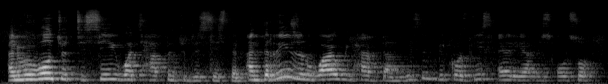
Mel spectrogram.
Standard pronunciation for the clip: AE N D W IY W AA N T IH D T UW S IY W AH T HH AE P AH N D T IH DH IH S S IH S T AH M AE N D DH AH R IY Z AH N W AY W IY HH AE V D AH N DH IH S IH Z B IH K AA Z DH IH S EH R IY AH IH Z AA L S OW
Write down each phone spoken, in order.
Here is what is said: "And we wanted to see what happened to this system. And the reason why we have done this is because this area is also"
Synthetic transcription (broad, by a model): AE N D W IY W AA N T IH D T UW S IY W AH T HH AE P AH N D T IH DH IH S S IH S T AH M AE N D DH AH R IY Z AH N W AY W IY HH AE V D AH N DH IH S IH Z B IH K AA Z DH IH S EH R IY AH IH Z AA L S OW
